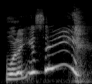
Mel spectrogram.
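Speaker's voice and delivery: 高く笑いながら聞き返す; 聞き返す友人の真似を笑いながら; laughing mock confusion. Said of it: "she's like".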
